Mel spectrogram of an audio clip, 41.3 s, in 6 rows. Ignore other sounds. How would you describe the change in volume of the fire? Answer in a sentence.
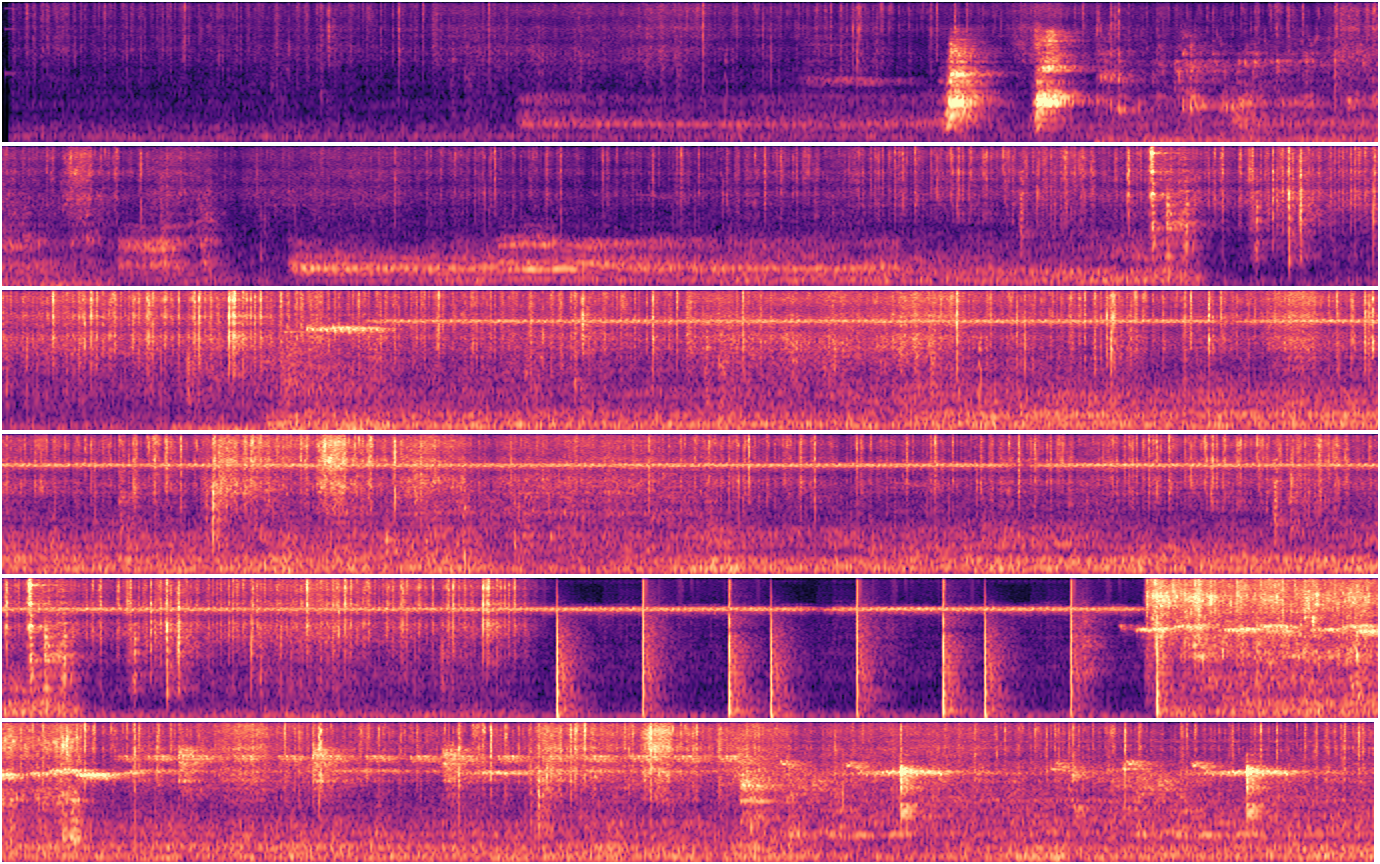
The volume of the fire goes up.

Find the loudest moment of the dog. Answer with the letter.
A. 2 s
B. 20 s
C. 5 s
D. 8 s
C.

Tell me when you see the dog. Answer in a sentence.
The dog can be heard from 2.5 to 5.3 s and from 6.2 to 11.4 s.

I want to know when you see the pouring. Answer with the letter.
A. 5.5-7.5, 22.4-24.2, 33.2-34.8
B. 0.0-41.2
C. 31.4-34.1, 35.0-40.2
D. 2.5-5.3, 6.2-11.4
A.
